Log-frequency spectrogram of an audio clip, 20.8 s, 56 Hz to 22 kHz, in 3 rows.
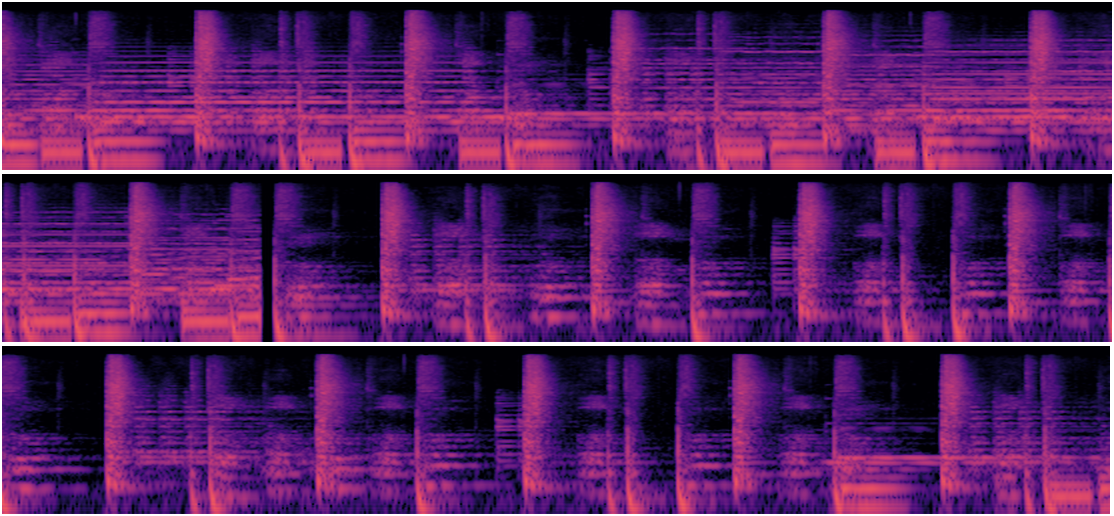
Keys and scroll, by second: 19.1 typing, 19.3 ctrl+-.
